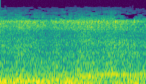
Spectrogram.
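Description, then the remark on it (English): A steady engine drone with a low hum, like a car driving along, holding an even loudness throughout with no voices. “Car's too big for you, pal. You should have bought the smart car.”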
